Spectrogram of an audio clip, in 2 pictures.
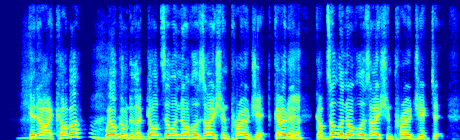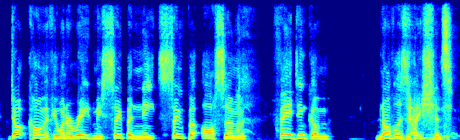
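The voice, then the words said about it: Intense put-on Australian accent. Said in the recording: “the problem with my Australian accent is that it's more intense. You know, it's sort of I've got to really like go for it ... crocodile hunter ... It's got to be like really, really intense.”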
